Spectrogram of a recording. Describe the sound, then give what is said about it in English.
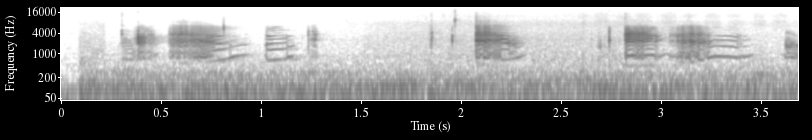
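A cat, Bubbles, meows several times in a row, a string of high, plaintive, wavering cries with brief pauses between them. No one speaks. “Yes, you were wise to place her bed, her catnapping bed, near the radiator.”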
